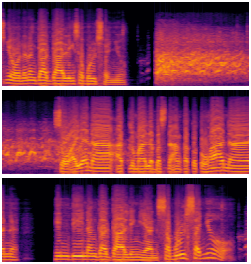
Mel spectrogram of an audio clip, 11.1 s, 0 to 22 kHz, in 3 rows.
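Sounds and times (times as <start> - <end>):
laughter: 2.3 - 6.0.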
